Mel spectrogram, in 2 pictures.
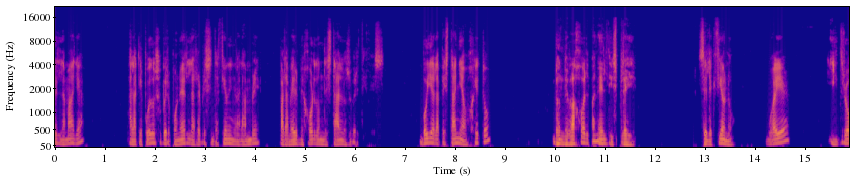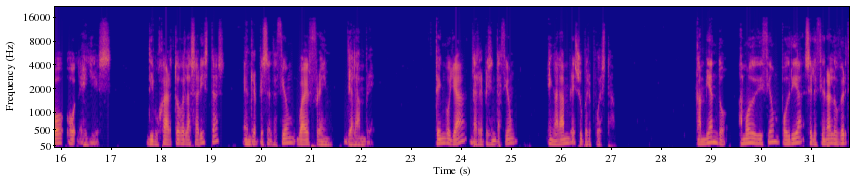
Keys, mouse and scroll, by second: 1.1-2.9 right drag, 3.4-5.4 right drag, 6.0-8.0 right drag, 7.4-9.4 middle drag, 8.7-10.6 right drag, 11.3-12.8 drag, 13.6-15.4 drag, 16.1-19.9 drag, 19.9-24.6 middle drag, 25.4-27.7 middle drag.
